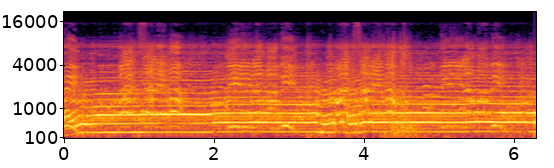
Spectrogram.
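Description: A group of girls' voices holding long sung notes in unison for their scout cheer, the pitch stepping up a couple of times, with short calls over the top.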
